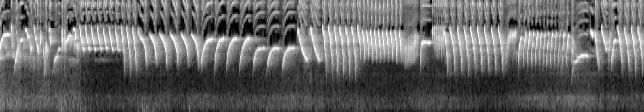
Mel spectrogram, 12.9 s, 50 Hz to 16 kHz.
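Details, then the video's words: Song of a black-throated canary, played to prompt other canaries into song: long continuous fast trills of repeated sweeping notes, shifting between tours of different speed, with short breaks in between. "KENARI ISIAN BLACKTHROAT #181 || VOICE OF CANARY"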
